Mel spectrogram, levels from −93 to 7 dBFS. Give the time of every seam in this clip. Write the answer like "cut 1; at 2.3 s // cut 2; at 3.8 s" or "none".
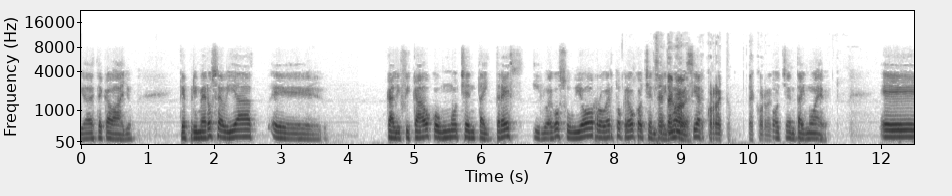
none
